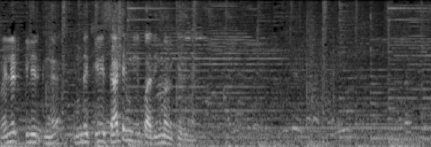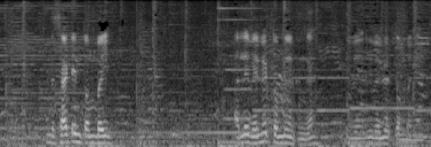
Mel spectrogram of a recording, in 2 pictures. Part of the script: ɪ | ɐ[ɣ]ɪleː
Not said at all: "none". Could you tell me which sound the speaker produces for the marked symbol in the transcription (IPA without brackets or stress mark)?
ð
